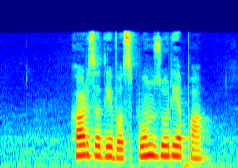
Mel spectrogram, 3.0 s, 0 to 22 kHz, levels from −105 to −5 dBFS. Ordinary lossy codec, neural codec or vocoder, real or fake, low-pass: none; codec, 24 kHz, 0.9 kbps, WavTokenizer, medium speech release version 1; fake; 10.8 kHz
